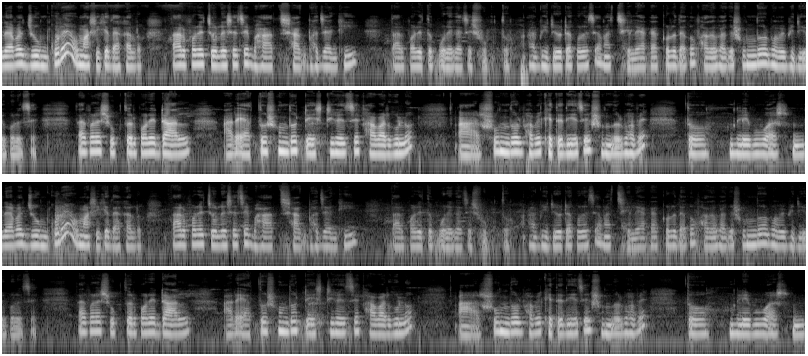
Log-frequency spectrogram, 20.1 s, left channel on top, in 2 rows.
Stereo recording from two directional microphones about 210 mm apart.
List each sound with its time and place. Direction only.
0.0 s speech: 15° left (ahead or behind)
